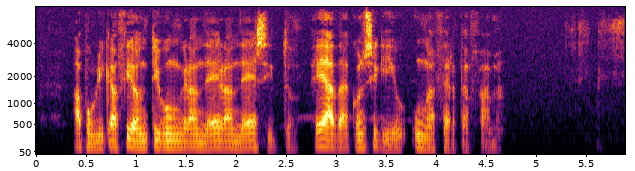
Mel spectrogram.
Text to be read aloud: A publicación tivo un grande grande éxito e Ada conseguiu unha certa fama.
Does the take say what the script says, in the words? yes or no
yes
